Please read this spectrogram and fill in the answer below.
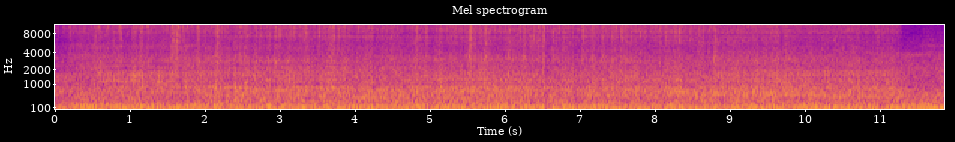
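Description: iRobot Looj robotic gutter cleaner driving along a gutter with its auger spinning through debris: a steady, loud machine noise that stops just before the end.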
